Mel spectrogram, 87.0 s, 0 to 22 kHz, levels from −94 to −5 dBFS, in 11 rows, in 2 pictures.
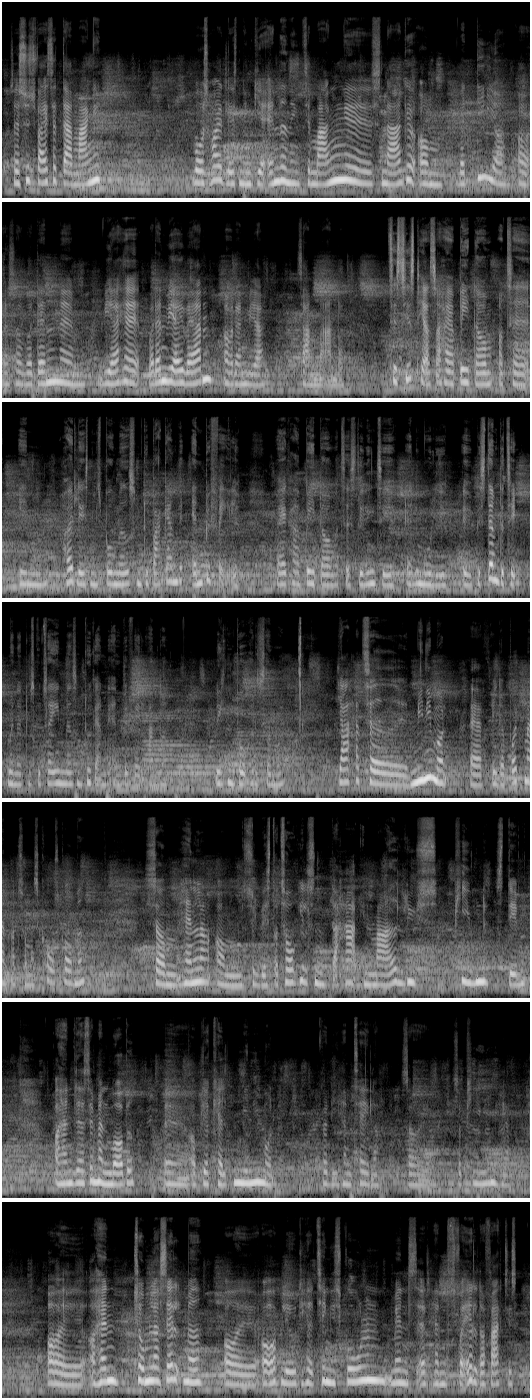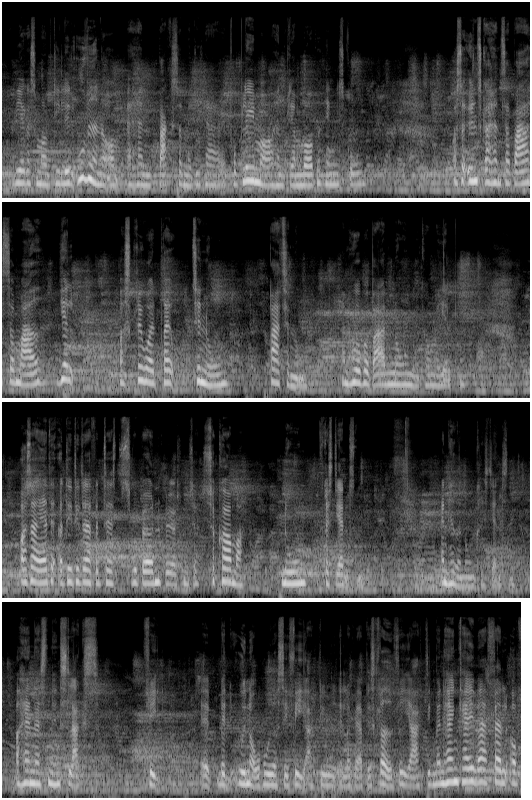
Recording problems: chatter from many people; noticeable; throughout; 10 dB below the speech

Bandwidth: 16.5 kHz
